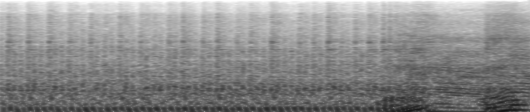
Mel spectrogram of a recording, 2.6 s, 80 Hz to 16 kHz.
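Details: 2000 Suzuki RM125 two-stroke after cleaning, idling before first ride: burbly, slightly uneven beat with a lazy blip near the end. Owner feels it's still running a little rich. Rich-running idle.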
